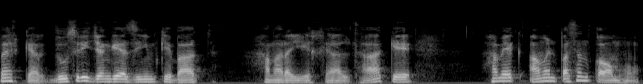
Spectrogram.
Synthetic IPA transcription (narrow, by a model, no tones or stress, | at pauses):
bɛɾkɛ̰ʋd̪uːsɾid͡ʒɐ̃ŋɡeɐziːmkebaːd̪̚ | hɐmaːɾajexjaːlt̪ʰa̰ke | hɐmeːkaːmənpɐsə̃nd̪qɔːmɦõ̰ː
